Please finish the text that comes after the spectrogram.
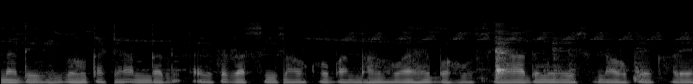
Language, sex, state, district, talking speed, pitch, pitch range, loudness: Hindi, male, Bihar, Araria, 175 wpm, 100 Hz, 100-105 Hz, -42 LUFS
